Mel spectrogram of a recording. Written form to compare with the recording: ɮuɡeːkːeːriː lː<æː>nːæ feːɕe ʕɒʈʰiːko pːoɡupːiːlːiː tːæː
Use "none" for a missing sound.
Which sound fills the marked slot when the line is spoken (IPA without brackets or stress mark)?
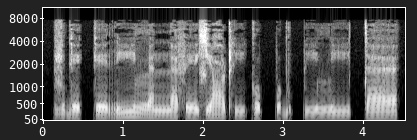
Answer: æ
